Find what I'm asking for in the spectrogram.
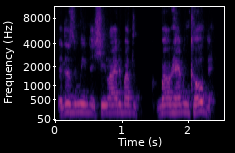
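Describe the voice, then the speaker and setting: A man with a husky voice speaking as a judge in a courtroom, reasoning aloud in halting, repeated phrases. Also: sits high, little pitch movement. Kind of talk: courtroom ruling, spontaneous questioning.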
